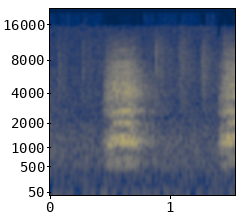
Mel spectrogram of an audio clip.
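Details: A common raven, very upset while being chased by a retired wolf at a wolf care centre in July 2021, gives two harsh, rasping distress calls about a second apart, each hoarse and grating, over a faint steady hiss.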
